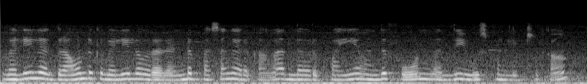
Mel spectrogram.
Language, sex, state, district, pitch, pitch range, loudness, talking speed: Tamil, female, Tamil Nadu, Kanyakumari, 230 Hz, 220-250 Hz, -15 LUFS, 155 wpm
